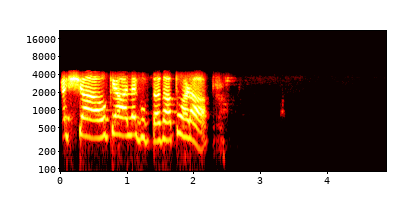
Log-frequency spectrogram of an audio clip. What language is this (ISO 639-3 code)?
doi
